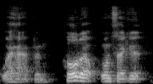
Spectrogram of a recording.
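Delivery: usual speaking voice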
